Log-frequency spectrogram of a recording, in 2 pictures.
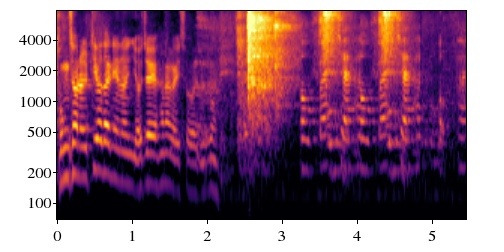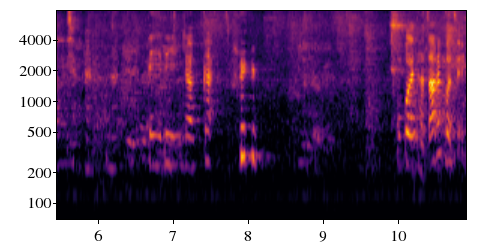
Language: Korean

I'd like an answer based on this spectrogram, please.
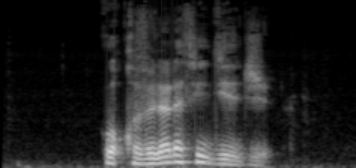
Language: Kabyle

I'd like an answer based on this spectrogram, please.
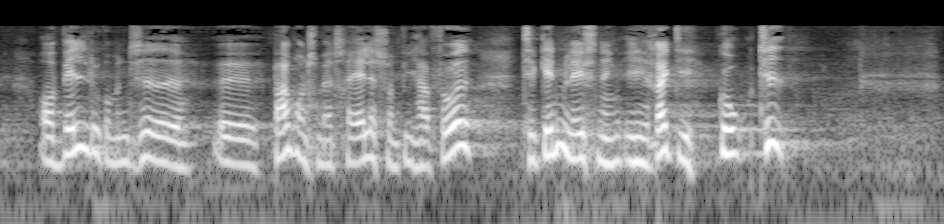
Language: Danish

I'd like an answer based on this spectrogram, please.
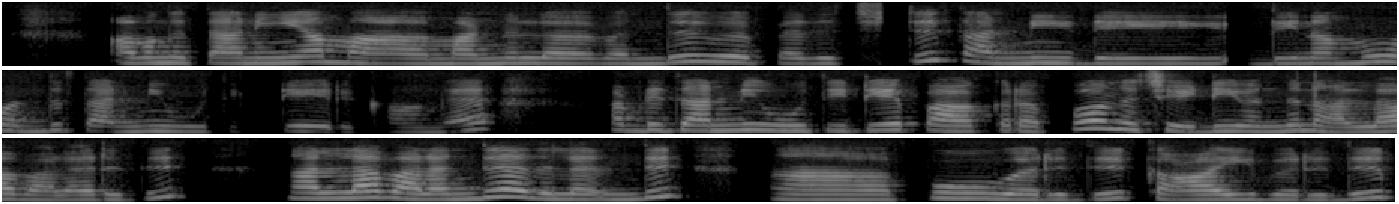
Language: Tamil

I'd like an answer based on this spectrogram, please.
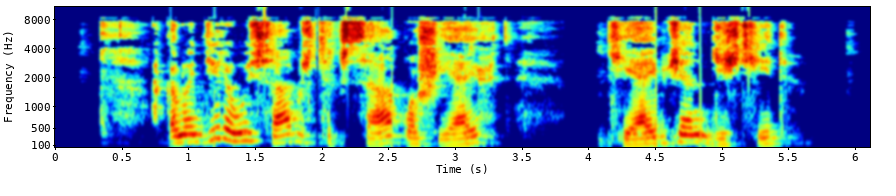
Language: Abaza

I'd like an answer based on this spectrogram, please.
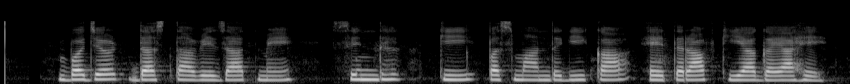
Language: Urdu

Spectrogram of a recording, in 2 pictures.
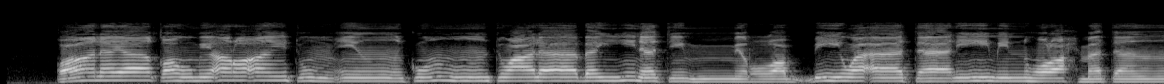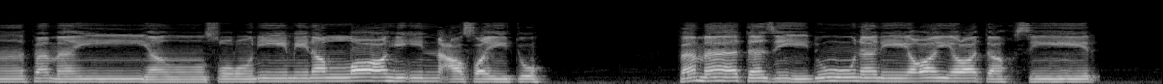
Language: Arabic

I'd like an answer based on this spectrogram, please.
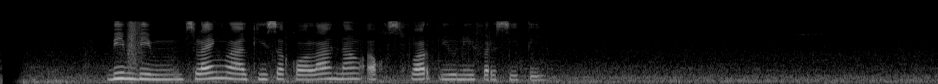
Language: Javanese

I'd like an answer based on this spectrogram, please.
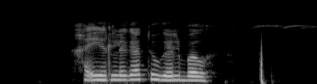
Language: Bashkir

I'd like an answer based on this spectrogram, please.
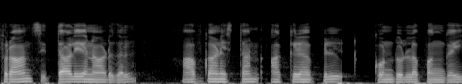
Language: Tamil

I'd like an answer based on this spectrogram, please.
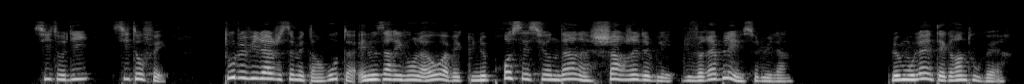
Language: French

